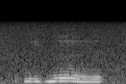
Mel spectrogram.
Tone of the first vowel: low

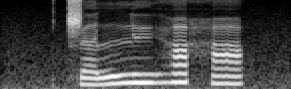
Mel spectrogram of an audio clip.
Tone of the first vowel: low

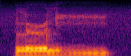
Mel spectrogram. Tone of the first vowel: low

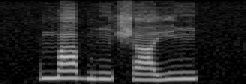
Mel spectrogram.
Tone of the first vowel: high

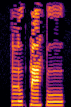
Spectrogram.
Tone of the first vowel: high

